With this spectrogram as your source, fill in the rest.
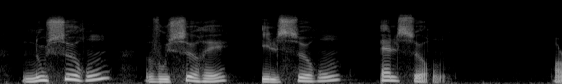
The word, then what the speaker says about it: seront: Ils seront, final T not pronounced, and then you've got this nasal, on, seront.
